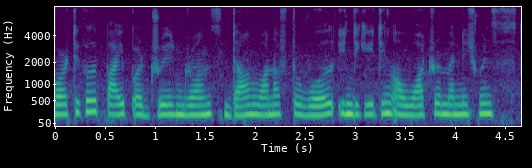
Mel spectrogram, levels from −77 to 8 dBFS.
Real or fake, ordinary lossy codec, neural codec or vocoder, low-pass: real; none; none; none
